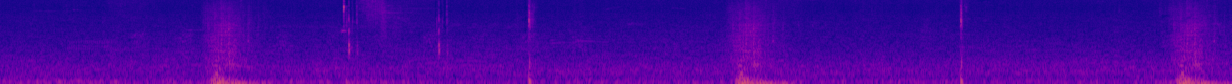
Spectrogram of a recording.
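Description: A soft whooshing thud sounds as a building is placed.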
